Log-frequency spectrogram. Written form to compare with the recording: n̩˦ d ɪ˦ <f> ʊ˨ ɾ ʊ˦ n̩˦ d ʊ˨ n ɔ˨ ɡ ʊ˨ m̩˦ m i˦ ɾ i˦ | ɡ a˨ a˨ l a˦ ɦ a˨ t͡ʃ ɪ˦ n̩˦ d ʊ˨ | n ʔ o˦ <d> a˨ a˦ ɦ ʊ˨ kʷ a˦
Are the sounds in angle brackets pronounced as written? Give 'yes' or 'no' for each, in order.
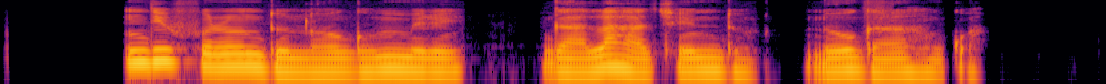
yes, no

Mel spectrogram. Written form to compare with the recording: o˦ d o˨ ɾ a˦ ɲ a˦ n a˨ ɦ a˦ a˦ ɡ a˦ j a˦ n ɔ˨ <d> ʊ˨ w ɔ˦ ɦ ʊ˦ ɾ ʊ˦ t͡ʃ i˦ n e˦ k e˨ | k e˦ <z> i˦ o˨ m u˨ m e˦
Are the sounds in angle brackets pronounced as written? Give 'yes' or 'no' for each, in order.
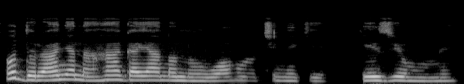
no, yes

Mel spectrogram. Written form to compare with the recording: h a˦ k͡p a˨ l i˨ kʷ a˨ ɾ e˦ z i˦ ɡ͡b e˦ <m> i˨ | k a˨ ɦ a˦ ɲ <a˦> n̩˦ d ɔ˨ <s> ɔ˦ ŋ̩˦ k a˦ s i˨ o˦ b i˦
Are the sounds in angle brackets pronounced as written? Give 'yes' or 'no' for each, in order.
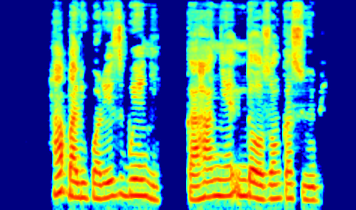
no, no, no

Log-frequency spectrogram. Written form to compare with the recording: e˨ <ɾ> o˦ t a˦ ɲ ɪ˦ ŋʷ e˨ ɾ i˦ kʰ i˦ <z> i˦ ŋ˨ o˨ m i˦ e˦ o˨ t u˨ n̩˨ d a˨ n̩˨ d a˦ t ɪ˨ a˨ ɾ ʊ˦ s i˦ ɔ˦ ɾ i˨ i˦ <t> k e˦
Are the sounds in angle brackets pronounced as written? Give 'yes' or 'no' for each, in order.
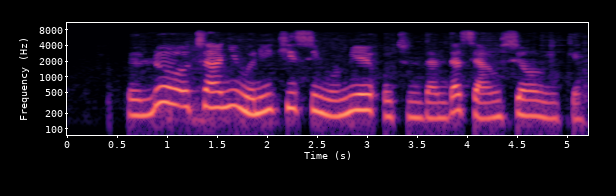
no, no, no

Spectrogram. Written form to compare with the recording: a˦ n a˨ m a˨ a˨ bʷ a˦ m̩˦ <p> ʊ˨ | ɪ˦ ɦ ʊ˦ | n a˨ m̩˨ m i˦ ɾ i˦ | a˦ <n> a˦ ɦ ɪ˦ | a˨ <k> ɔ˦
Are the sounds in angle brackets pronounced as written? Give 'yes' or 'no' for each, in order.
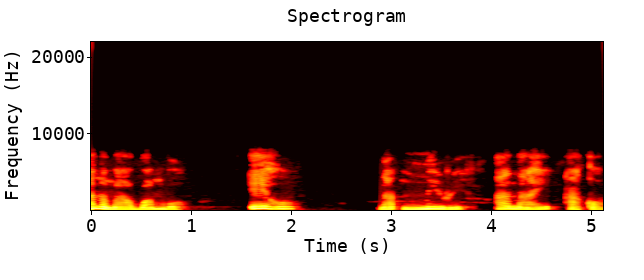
no, yes, yes

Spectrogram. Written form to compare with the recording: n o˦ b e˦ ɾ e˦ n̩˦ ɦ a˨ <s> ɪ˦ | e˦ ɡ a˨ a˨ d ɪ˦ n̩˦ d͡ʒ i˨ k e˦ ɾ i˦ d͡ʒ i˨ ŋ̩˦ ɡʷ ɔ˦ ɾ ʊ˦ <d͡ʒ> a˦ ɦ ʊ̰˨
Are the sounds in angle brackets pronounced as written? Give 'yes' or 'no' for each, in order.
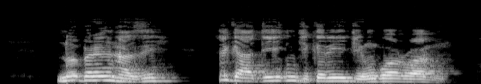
no, no

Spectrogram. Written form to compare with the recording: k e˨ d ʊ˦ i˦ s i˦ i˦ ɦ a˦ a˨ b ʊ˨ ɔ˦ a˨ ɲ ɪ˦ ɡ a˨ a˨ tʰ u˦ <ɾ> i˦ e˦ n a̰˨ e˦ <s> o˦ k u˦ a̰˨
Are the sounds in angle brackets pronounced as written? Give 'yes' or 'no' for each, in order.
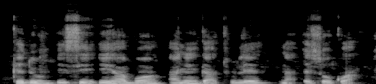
no, yes

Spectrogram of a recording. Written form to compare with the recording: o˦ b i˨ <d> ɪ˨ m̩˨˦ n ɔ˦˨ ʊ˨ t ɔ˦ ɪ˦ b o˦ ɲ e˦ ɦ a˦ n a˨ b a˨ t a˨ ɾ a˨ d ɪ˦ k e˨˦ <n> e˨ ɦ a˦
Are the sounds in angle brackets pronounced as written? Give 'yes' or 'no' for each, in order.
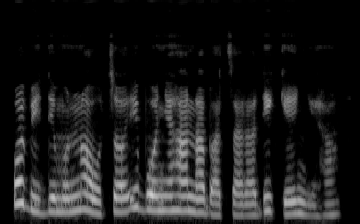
yes, no

